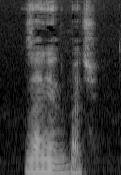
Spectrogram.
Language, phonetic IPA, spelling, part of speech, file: Polish, [zãˈɲɛdbat͡ɕ], zaniedbać, verb, LL-Q809 (pol)-zaniedbać.wav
